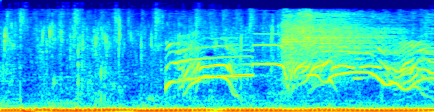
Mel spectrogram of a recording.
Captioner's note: screaming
